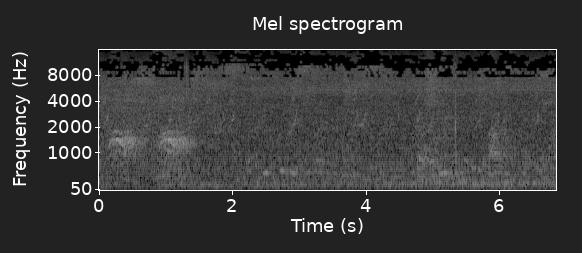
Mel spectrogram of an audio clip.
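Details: Chilean flamingo (Phoenicopterus chilensis) at a zoo park in Kawasaki, Kanagawa, Japan, giving two harsh nasal honks about a second apart, then fainter grunting calls, over steady background hiss.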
